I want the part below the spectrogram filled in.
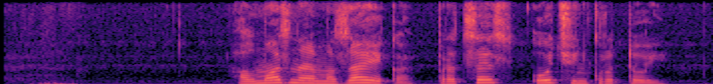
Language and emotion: Russian, neutral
